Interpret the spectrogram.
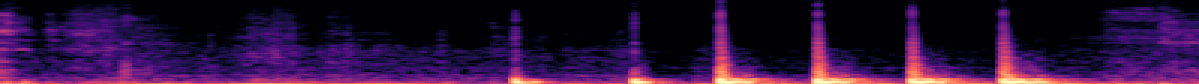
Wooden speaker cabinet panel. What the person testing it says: it's a pretty beefy thump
